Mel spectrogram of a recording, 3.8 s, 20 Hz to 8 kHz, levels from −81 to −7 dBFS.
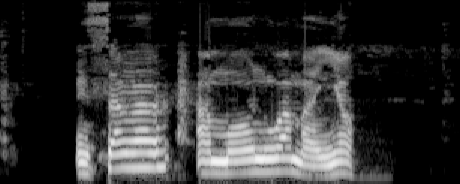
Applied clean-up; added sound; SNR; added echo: none; none; none; none.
